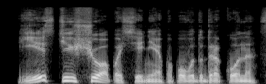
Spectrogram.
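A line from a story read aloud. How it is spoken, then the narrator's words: Plain. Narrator (Russian): спросил я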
